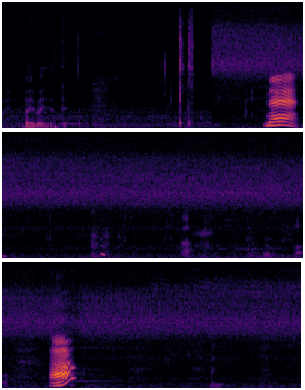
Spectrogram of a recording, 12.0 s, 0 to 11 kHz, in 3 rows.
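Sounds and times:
high-pitched insect chorus: 2.8 - 12.0.

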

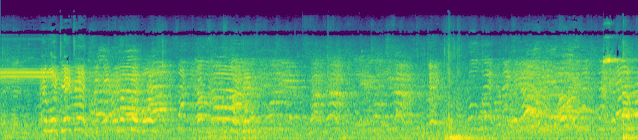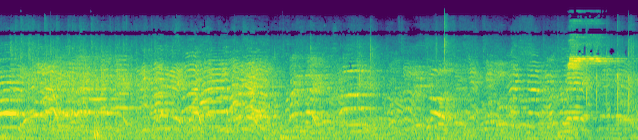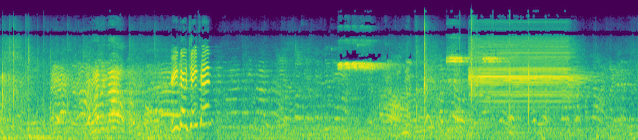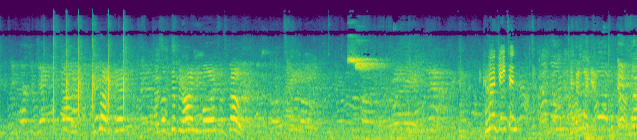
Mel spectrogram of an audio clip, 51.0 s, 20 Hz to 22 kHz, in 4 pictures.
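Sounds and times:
voices in a gym: 0.0 - 51.0
scoreboard buzzer: 34.9 - 37.2.

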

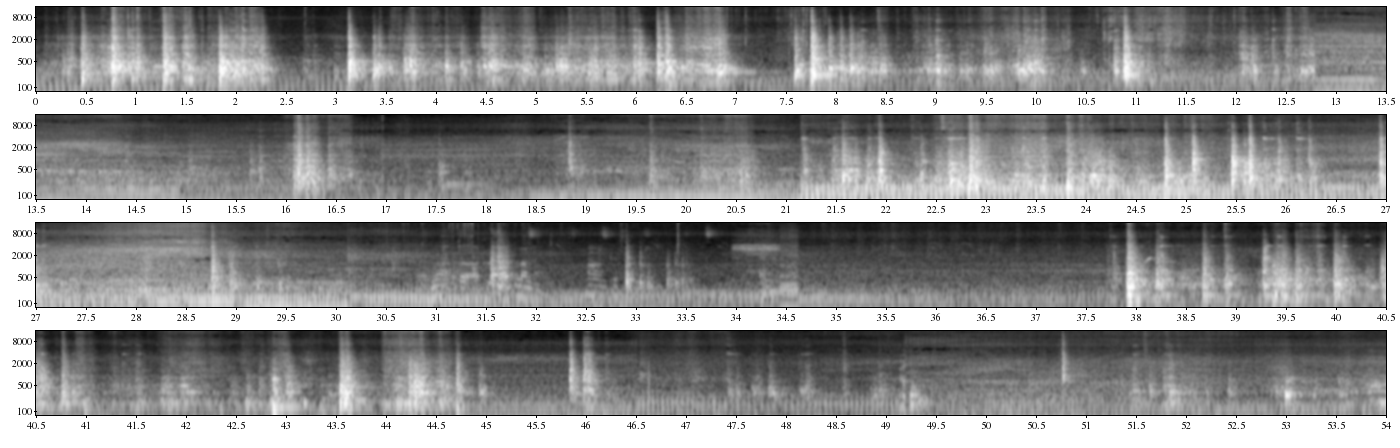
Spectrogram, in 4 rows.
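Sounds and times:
glass bottles clinking: 5.8 - 11.4, 21.2 - 27.2, 37.9 - 41.8
vehicle engine idling: 12.8 - 37.8, 44.4 - 54.0
voices: 17.0 - 24.4, 29.0 - 34.4, 47.9 - 54.0.

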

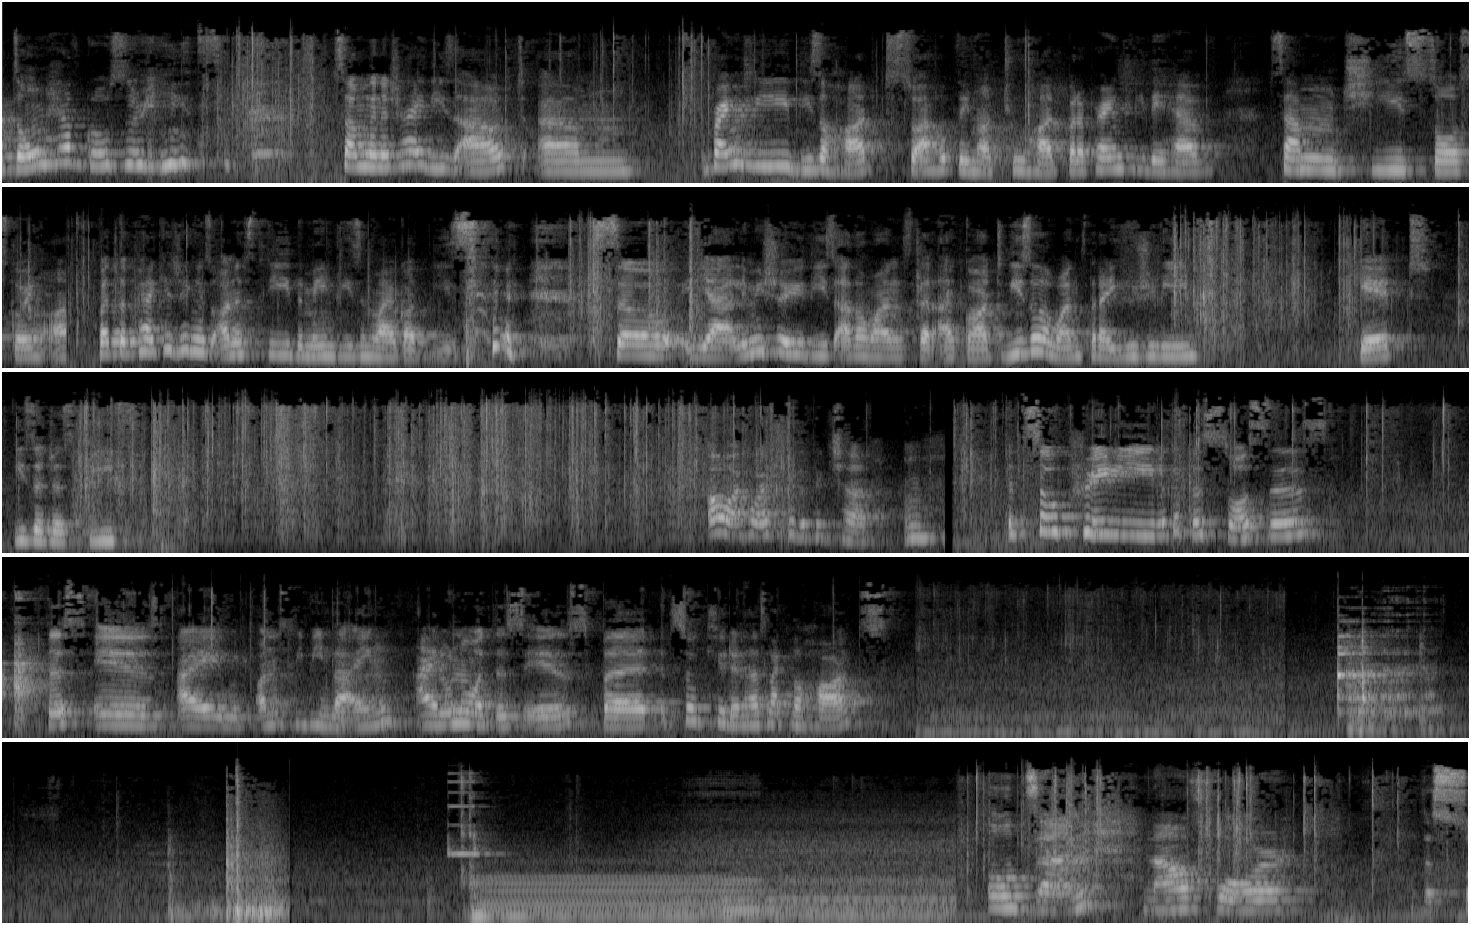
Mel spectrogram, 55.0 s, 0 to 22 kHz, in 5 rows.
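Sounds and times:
plastic packet crinkling: 1.2 - 6.7, 10.3 - 16.6, 19.3 - 28.4, 29.1 - 35.6, 39.8 - 42.6, 51.2 - 55.0
ceramic bowl clattering: 43.0 - 43.9
microwave oven humming: 47.3 - 51.2
keypad beep: 47.4 - 47.8.

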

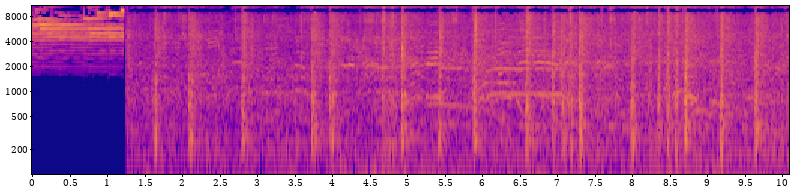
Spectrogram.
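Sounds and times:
sparkling chime: 0.0 - 1.3
outdoor crowd noise: 0.0 - 10.0.

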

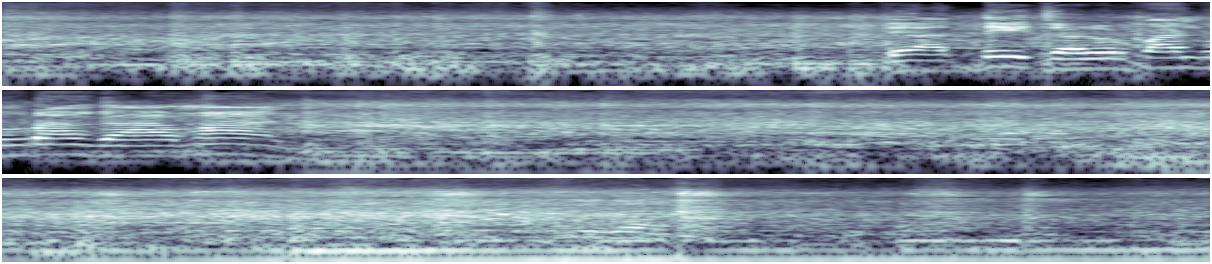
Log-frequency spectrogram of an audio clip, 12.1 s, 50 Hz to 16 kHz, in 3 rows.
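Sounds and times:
highway traffic noise: 0.0 - 12.0
truck engine droning: 0.0 - 12.0.

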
